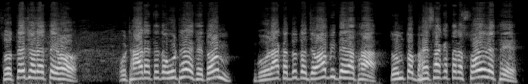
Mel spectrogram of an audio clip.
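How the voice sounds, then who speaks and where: Fast-talking irritable woman. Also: high voice, a bit bright, dry recording. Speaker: father character in a comedy sketch. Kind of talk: scripted comedy sketch.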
